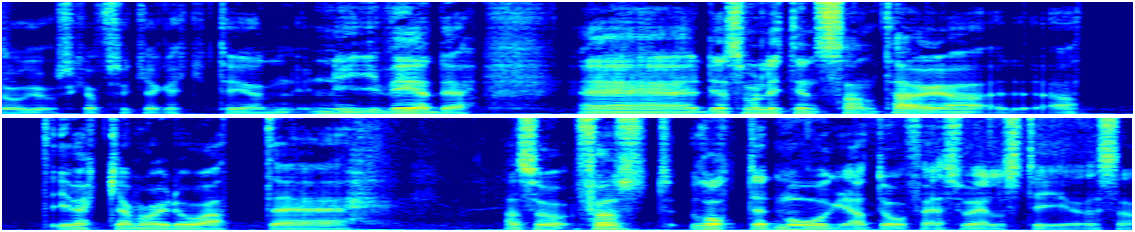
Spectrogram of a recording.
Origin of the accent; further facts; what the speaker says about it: Småland, Sweden; Jag är ju från Småland här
